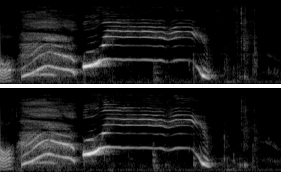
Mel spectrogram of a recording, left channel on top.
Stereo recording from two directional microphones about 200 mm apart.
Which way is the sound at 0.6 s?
20° right (ahead or behind).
